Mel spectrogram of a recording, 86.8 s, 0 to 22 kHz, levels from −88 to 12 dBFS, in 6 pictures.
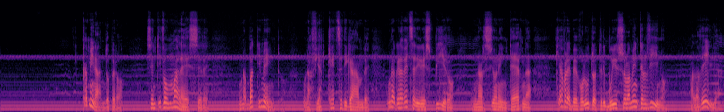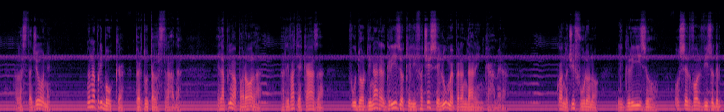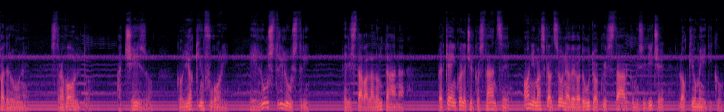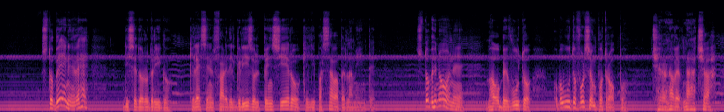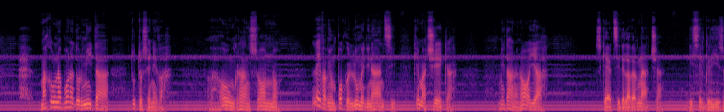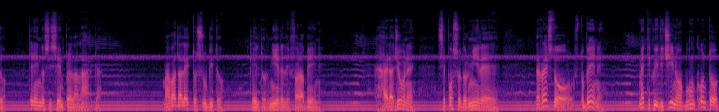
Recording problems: electrical hum; noticeable; throughout; 60 Hz, 15 dB below the speech

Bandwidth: 14.5 kHz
